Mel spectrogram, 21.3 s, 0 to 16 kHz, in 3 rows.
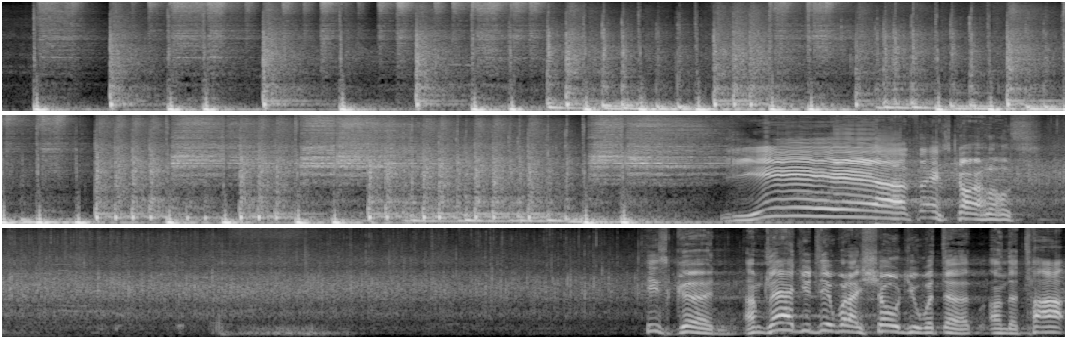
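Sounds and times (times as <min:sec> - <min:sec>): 
drum kit played in a steady groove: 0:00.0 - 0:12.7
speech: 0:13.1 - 0:14.0, 0:18.5 - 0:21.2.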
